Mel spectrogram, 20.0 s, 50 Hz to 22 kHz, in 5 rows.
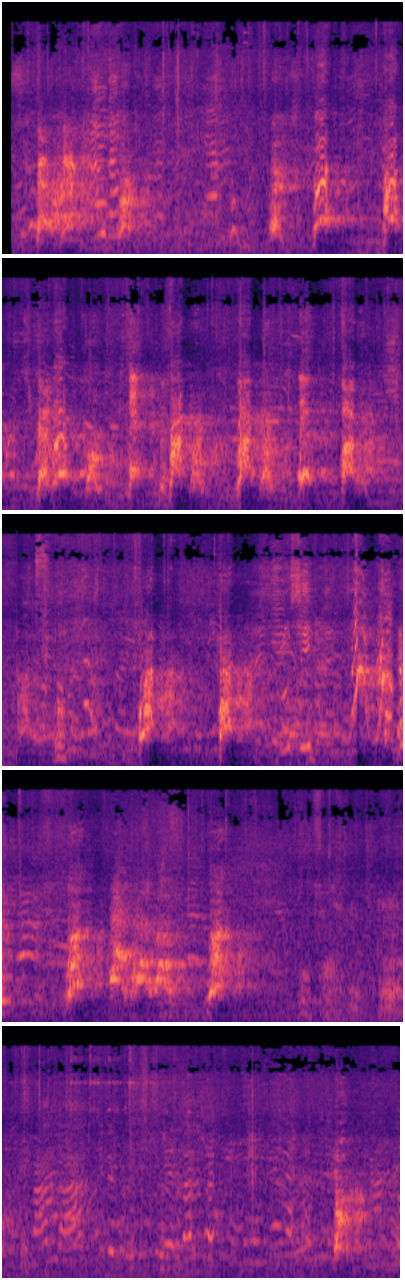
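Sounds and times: people talking: 0.1 - 20.0
dog barking sharply: 2.7 - 7.8, 12.7 - 14.4.

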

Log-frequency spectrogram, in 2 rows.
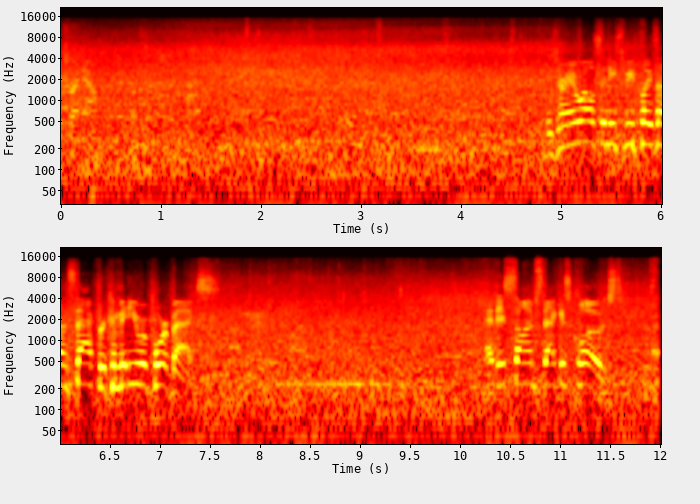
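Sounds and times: faint voices murmuring: 0.0 - 12.0
outdoor background hiss: 0.0 - 12.0.

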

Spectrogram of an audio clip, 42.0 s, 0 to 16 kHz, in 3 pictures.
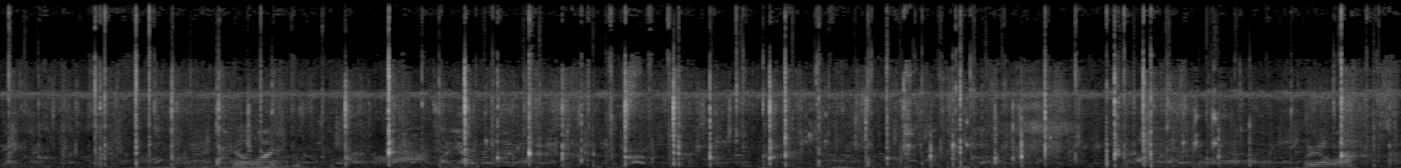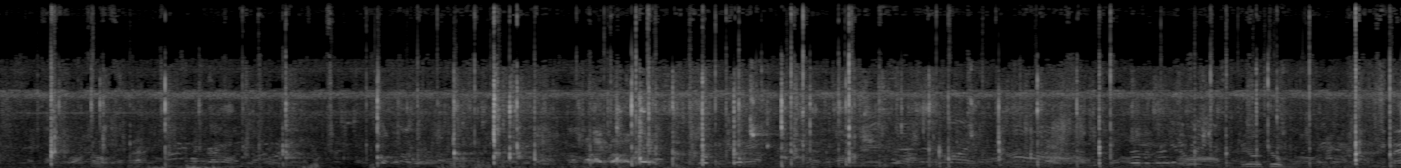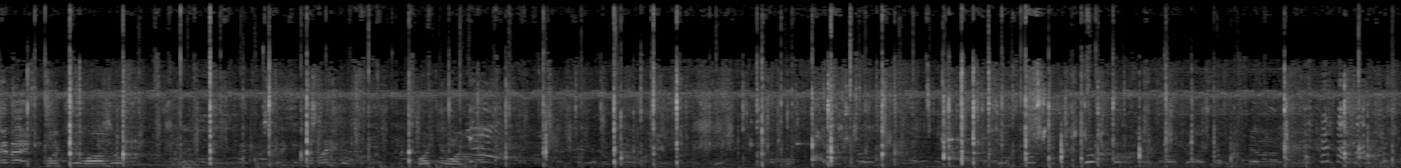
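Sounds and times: paddles hitting plastic ball: 0.0 - 15.8, 16.4 - 42.0
ball bouncing on hard court: 3.4 - 12.6, 26.0 - 42.0.

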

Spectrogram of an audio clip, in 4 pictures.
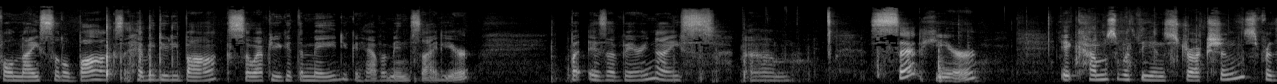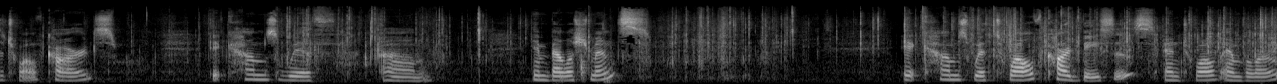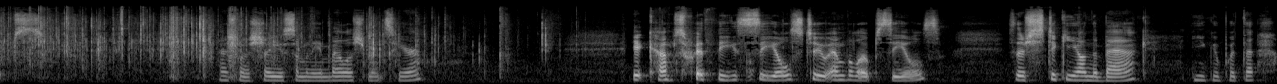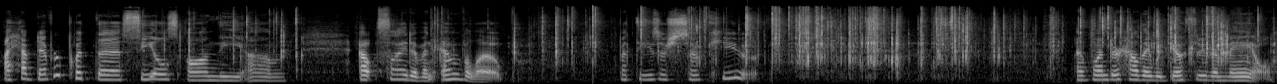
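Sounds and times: woman speaking: 0.0 - 4.8, 5.7 - 8.0, 8.7 - 9.8, 10.6 - 14.0, 14.9 - 17.2, 18.1 - 19.4, 21.8 - 26.1, 27.7 - 29.9, 31.9 - 35.0, 35.7 - 41.3, 41.9 - 43.4, 44.5 - 46.0, 49.0 - 51.0
plastic bag crinkling: 0.3 - 2.8, 8.1 - 31.4, 39.0 - 41.4, 42.0 - 51.0.

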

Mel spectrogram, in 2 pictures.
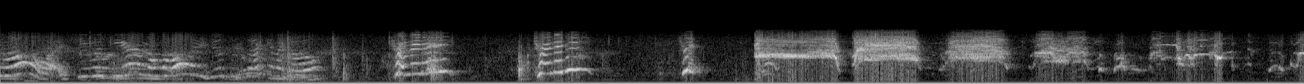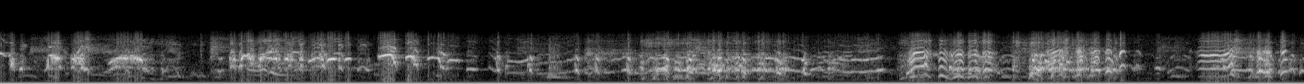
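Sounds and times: high-pitched screaming: 7.6 - 12.3.

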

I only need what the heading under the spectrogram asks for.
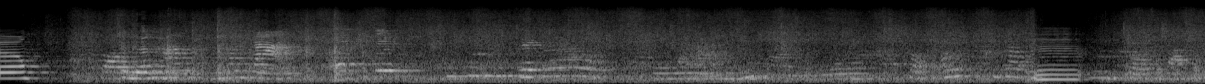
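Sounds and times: young children chattering: 1.0 - 12.0.

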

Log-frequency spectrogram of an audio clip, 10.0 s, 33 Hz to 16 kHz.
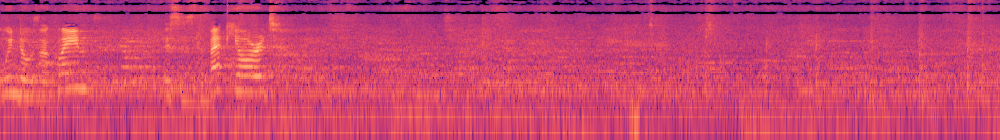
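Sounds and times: footsteps on stone stairs: 7.0 - 10.0.

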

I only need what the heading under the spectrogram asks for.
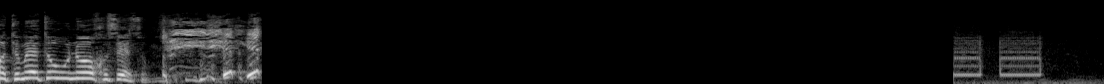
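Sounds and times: telephone ringback tone: 9.6 - 10.5
faint low hum: 9.6 - 11.0.

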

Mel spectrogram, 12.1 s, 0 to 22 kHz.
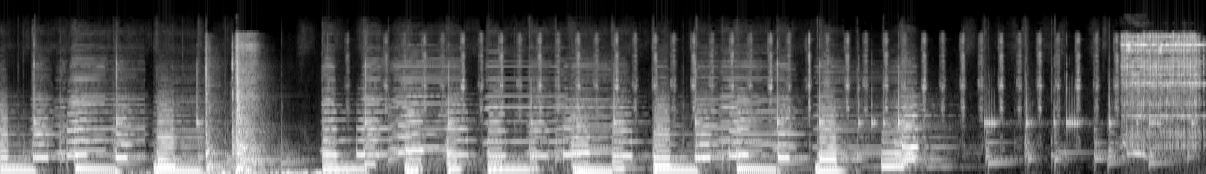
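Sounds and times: light music with plucked notes: 3.2 - 11.2.

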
